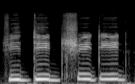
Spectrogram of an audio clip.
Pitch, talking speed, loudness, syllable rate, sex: 220 Hz, 135 wpm, -14 LUFS, 3.3 syllables/s, male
